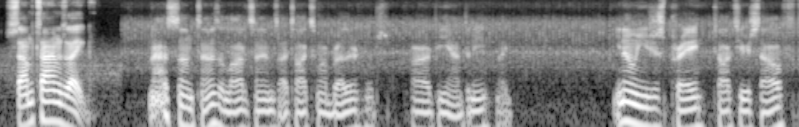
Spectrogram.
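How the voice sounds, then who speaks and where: A man speaks very fast in a fairly low pitch with fairly even intonation, broken by long, frequent pauses. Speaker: skateboarder livestreamer. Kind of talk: casual livestream chat. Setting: outdoors at skatepark. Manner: halting, occasional stutter.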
